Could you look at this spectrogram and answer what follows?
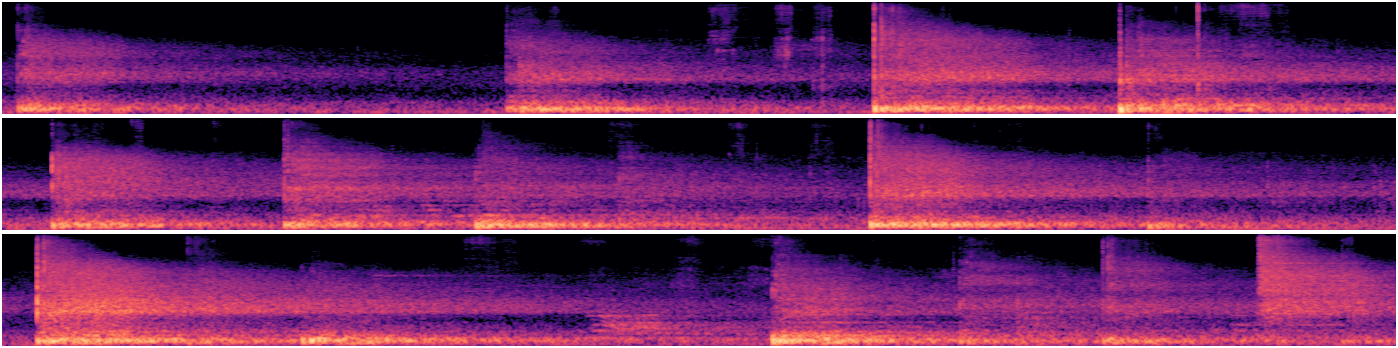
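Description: A football being kicked and bouncing on a sports hall floor during a futnet rally: about a dozen sharp thuds at uneven intervals, each trailing a long echo.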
